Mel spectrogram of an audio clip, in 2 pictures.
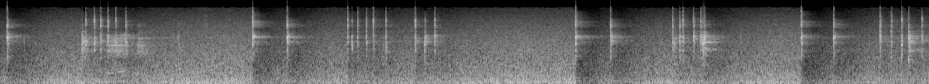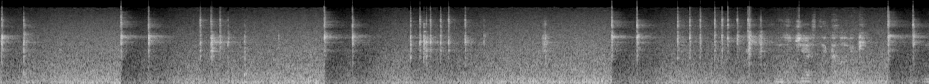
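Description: A clicker torque wrench checks the lug nuts on a 2017–2019 Honda CR-V, with sharp metallic clicks that come again and again over a steady background, close and loud.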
